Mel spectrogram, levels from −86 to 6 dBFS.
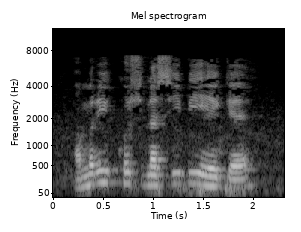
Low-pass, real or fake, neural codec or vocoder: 7.2 kHz; real; none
